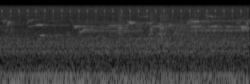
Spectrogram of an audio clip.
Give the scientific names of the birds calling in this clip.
Dumetella carolinensis, Agelaius phoeniceus, Melospiza melodia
